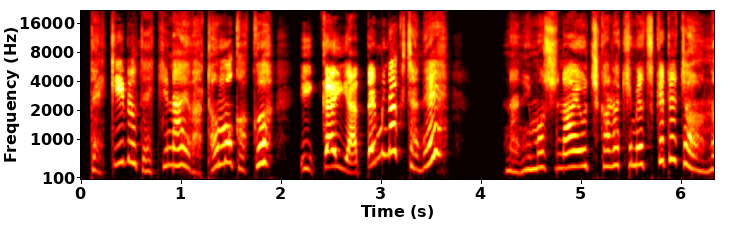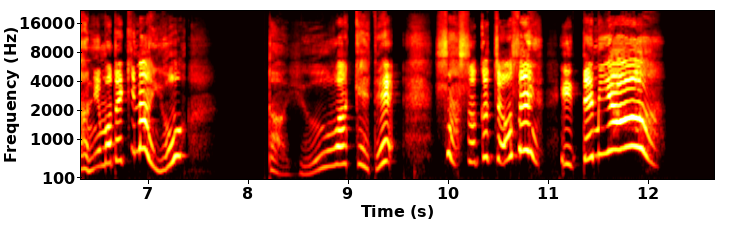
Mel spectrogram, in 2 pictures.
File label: voice girl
